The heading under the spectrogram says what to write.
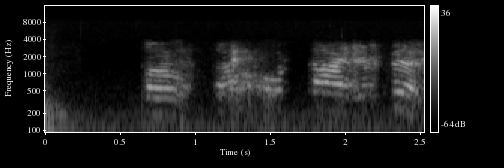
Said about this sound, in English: Hello? Yeah, can you turn down your radio?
